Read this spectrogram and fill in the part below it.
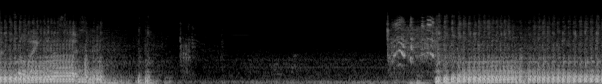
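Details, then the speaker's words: Motorcycle left unwinterized eight months after a crash, battery being charged: engine catches and runs briefly, drops to near silence, then catches again; it won't stay running, battery suspected. "It's staying on like the lights are staying on, but it's not staying on like when you hit the starter or something."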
